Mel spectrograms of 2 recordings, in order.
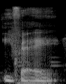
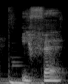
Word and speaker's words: Ife: me my name is Ife e um hence the name of the podcast itself maybe and um if you're having a hard time pronouncing that just think of effective um I feel like that's like my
